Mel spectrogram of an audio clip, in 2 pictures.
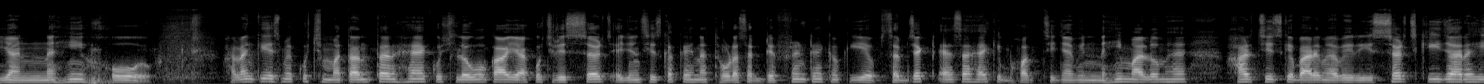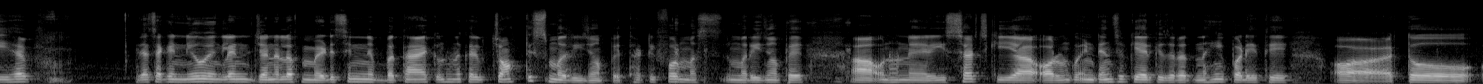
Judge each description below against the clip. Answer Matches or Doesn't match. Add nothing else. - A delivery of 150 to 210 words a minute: Matches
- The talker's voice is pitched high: Doesn't match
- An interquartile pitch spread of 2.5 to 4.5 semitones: Matches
